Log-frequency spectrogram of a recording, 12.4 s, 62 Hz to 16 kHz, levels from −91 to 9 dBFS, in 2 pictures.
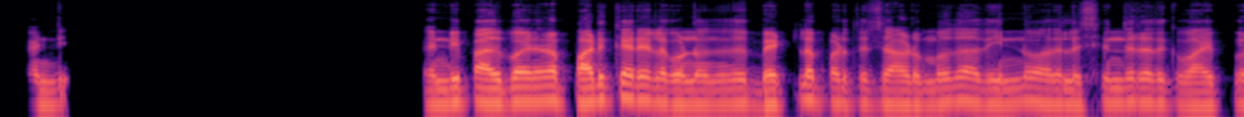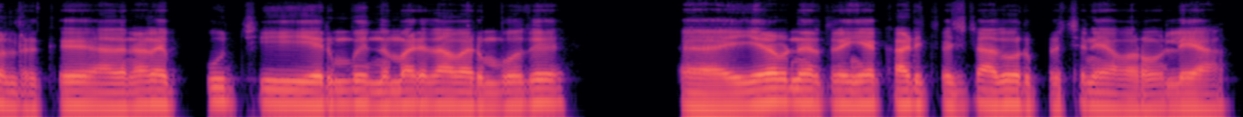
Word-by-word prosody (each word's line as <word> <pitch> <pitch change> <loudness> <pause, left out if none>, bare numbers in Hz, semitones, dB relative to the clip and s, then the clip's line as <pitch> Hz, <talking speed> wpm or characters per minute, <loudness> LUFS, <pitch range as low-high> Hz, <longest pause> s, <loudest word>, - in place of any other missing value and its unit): கண்டிப் 110 -1 -5 1.8
கண்டிப்பா. 120 +3 +2
அது 120 - +6
போக 130 - +6
என்னனா 135 -1 +4
படுக்கரையில 140 0 +5
கொண்டு 115 0 +3
வந்து 115 +2 -1
பெட்ல 115 +5 +3
படுத்துச் 125 -1 -3
சாப்பிடும்போது 115 +3 +1
அது 120 - -2
இன்னும் 130 +1 -1
அதுல 115 -2 -1
சிந்துறதுக்கு 125 -2 -1
வாய்ப்புகள் 105 0 -2
இருக்கு. 105 +3 -3 0.2
அதனால 110 +3 0 0.2
பூச்சி, 125 -1 -6 0.2
எறும்பு 115 +1 -2
இந்த 105 - -2
மாதிரி 115 -1 0
எதாவது 110 -1 +1
வரும்போது, 110 +3 -2 0.7
ஆ, - - 0 0.3
இரவு 125 +1 +3
நேரத்தில 115 -1 0
எங்கேயோ 115 +1 0
கடிச்சு 110 -1 -1
வச்சிட்டா, 110 +2 -3
அது 115 +1 +1
ஒரு 105 - -7
பிரச்சனையா 100 0 -4
வரும் 95 +1 -3
இல்லையா? 95 -1 -1
115 Hz, 170 wpm, -23 LUFS, 110-125 Hz, 1.8 s, அது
